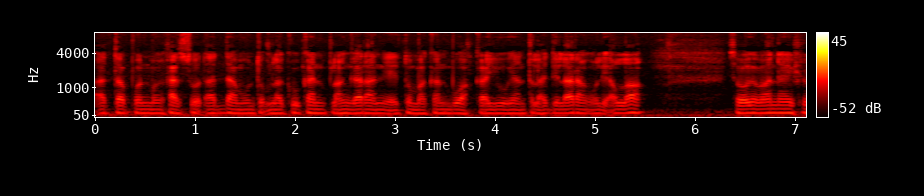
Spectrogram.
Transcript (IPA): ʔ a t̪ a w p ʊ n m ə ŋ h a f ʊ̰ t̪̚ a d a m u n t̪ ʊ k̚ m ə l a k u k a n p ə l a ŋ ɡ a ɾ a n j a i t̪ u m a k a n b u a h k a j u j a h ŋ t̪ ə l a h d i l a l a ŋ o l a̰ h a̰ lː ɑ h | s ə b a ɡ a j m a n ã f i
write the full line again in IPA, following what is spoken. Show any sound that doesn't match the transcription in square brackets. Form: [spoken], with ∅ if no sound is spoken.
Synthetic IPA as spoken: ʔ a t̪ a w p ʊ n m ə ŋ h a [s] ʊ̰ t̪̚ a d a m u n t̪ ʊ k̚ m ə l a k u k a n p ə l a ŋ ɡ a ɾ a n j a i t̪ u m a k a n b u a h k a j u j a [∅] ŋ t̪ ə l a h d i l a [ɾ] a ŋ o l [ɛ̰] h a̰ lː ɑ h | s ə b a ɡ a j m a n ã f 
